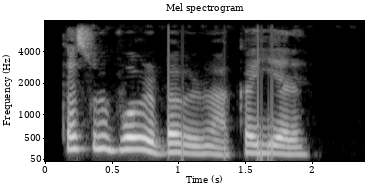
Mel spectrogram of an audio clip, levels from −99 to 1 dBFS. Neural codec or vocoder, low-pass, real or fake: none; 7.2 kHz; real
